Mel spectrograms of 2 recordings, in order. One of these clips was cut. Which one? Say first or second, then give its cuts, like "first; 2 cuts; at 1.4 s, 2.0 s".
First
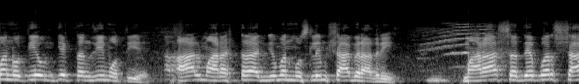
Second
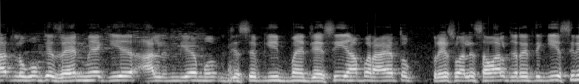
first; 1 cut; at 1.7 s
